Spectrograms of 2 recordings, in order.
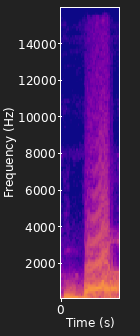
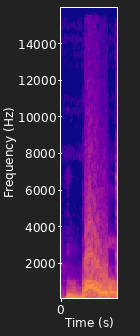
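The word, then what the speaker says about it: bought: उसी प्रकार बाई का बॉट होता है, बाउट नहीं होता।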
